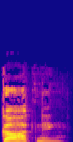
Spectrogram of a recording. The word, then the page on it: gardening: British English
